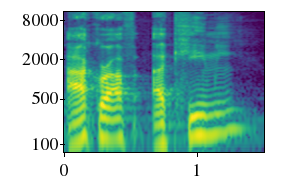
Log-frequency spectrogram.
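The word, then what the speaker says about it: Achraf Hakimi: Is it Akrof Hakimi? – Akrof Hakimi. – For the record, yeah. Yes, it is.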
